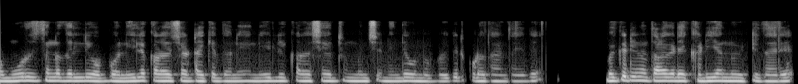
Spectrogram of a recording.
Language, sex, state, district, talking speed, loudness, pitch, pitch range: Kannada, male, Karnataka, Koppal, 160 wpm, -18 LUFS, 155 Hz, 155-165 Hz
